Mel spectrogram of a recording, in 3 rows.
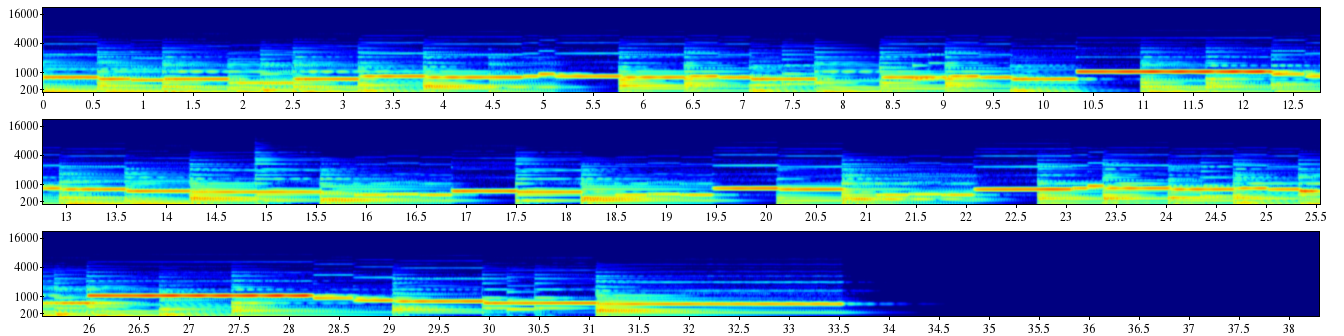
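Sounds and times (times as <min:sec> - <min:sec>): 
recorder: 0:00.0 - 0:33.4.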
